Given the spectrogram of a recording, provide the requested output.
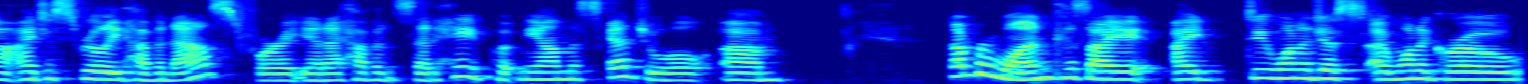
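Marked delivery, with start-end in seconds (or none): none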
